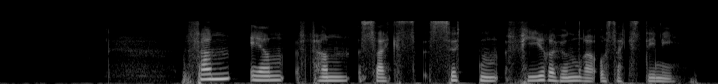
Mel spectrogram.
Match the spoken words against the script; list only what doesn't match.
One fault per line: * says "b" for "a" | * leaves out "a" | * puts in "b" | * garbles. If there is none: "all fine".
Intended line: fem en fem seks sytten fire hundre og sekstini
all fine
